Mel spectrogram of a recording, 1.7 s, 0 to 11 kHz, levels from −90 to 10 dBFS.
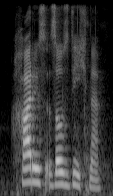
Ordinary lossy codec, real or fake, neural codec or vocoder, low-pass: none; real; none; 9.9 kHz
